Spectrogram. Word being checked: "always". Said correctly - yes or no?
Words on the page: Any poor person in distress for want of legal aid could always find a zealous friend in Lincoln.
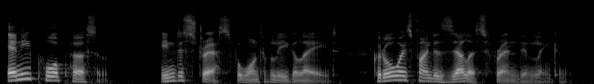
yes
